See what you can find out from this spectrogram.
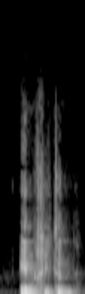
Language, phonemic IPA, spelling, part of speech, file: Dutch, /ˈɪnˌɣi.tə(n)/, ingieten, verb, Nl-ingieten.ogg
- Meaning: to pour in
